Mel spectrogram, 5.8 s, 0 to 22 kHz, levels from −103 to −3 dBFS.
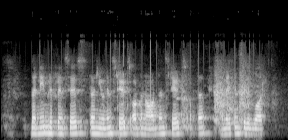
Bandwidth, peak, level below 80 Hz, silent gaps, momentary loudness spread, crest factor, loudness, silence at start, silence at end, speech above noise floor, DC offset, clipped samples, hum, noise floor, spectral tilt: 7.4 kHz; -2 dBFS; -60 dBFS; none; 5 LU; 16 dB; -17 LUFS; 0.65 s; 0.45 s; 32 dB; under 0.1%; under 0.1%; none; -48 dBFS; -8.5 dB/octave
